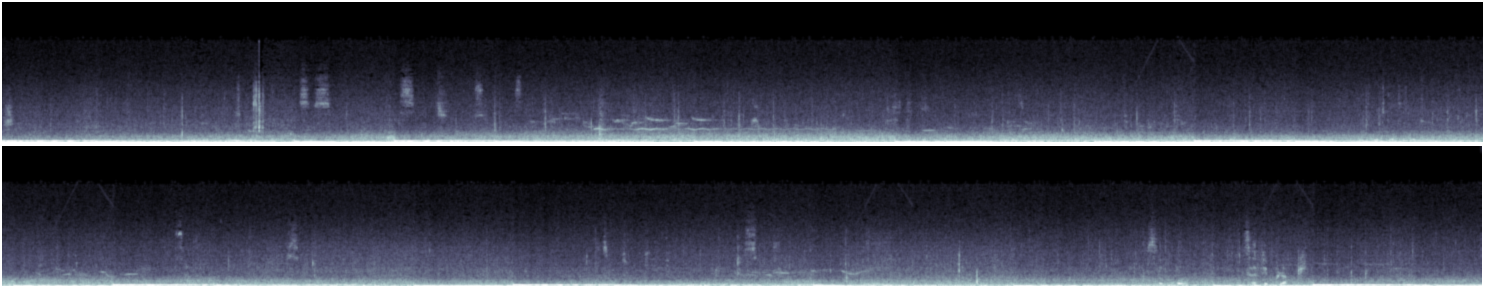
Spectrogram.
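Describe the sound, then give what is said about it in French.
Water flows steadily down a stream in a forest or near a house, a constant broad rushing that never lets up, with low droning hums rising and fading intermittently underneath. “Ici, dans la forêt ou près de la maison, l'eau, tout le temps, nuit et jour, en toute saison, coule et descend.”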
